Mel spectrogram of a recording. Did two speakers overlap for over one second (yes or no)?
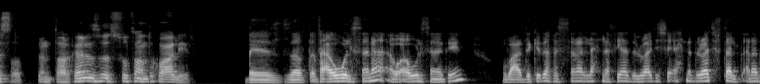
no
